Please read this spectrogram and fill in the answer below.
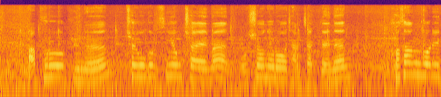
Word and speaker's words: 아프로뷰: 옆이 아니라 앞을 본다는 뜻이에요. 앞뷰 안 돼요? 앞으로 뷰? 앞으로 뷰라고 해주셔야 됩니다.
